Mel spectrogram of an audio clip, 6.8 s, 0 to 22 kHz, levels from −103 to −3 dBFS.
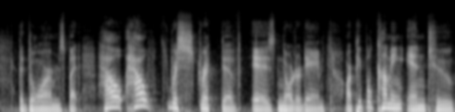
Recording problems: muffled; slightly; fading above 3 kHz

